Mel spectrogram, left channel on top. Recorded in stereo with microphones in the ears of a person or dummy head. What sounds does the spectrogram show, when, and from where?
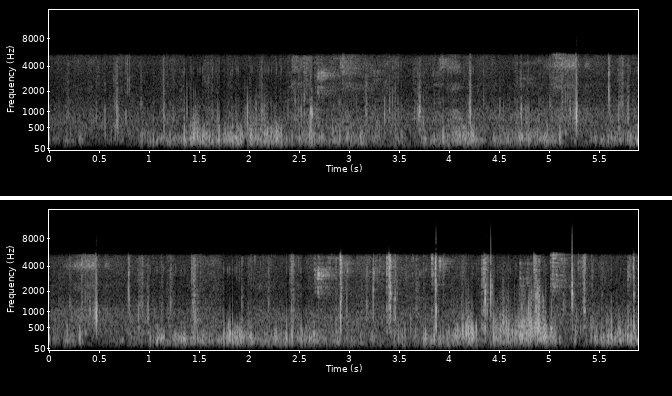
2.6 s keys jangling: 45° right (ahead or behind), 3 m; by 5.2 s 55° right (ahead or behind), 1.7 m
